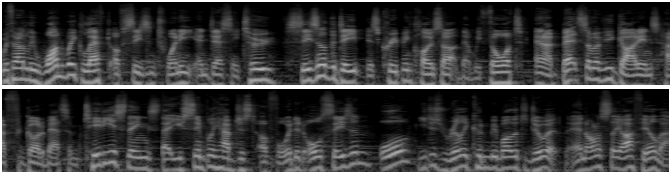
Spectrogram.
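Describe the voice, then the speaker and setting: The intonation is lively. Everything is delivered at a very fast pace. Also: man, fairly high pitch for a man, hardly any pauses, big swings in loudness. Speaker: gaming content creator. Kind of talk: gaming guide narration.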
